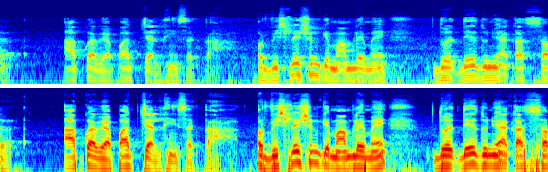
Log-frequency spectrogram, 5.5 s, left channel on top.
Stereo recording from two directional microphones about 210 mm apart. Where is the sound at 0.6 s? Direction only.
50° right (ahead or behind).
